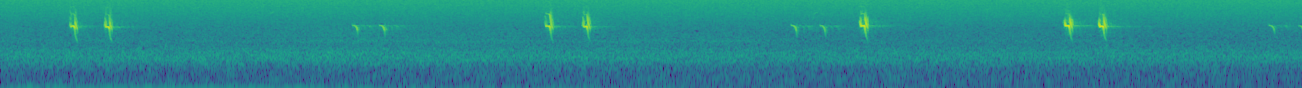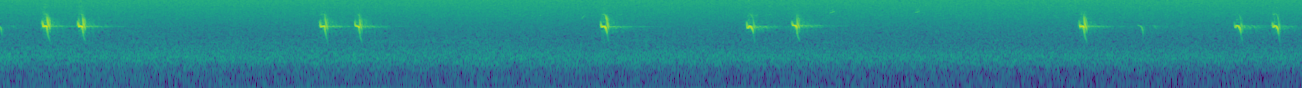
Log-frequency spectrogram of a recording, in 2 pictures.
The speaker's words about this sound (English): And this is a wild bird, lone bird. And she just flew over the net site there. A female. Stop. Here's a wild bird.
